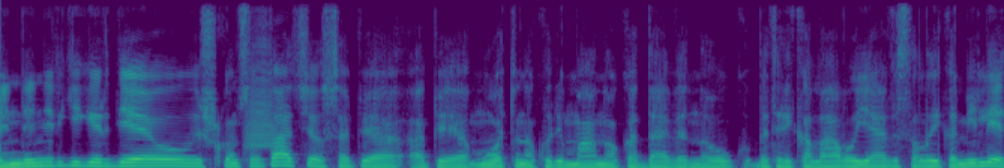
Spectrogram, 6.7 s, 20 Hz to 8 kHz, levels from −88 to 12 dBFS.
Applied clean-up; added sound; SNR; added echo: neural mask model Resemble Enhance denoiser.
